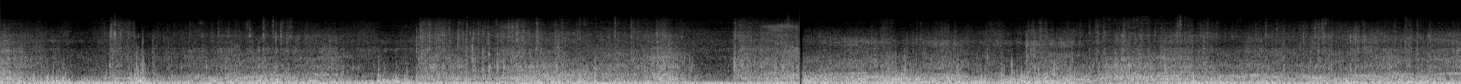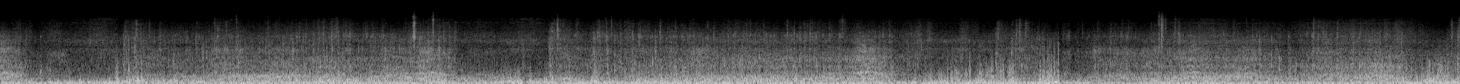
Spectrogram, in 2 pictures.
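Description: Wind buffeting the camera's microphone over the rumble of a Mondraker Foxy R mountain bike's tyres on a packed-dirt jump trail, with several sharp knocks from the bike as it lands and rattles over the ground.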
